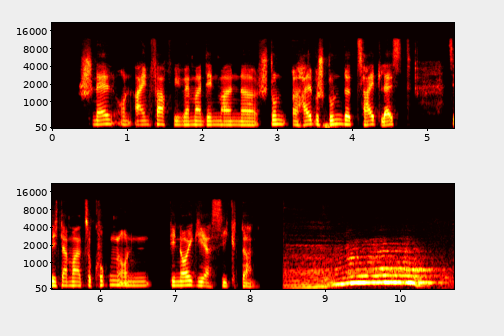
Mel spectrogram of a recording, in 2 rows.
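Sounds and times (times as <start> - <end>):
speech: 0.5 - 8.6
single long cow moo: 8.4 - 10.7.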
